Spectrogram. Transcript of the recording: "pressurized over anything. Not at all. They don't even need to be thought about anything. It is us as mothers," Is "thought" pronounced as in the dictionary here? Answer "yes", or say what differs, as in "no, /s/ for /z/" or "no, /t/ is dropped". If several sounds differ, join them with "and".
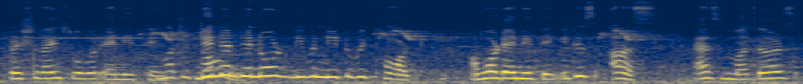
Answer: no, /t/ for /θ/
